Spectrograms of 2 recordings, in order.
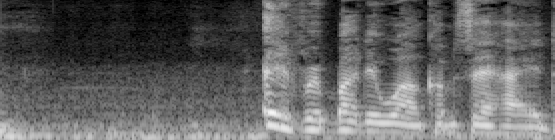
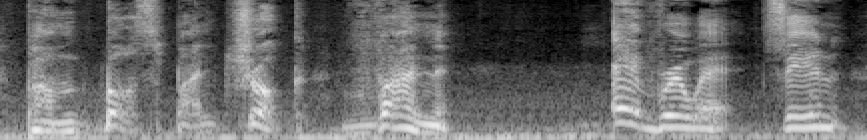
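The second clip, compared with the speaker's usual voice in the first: ordinary delivery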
